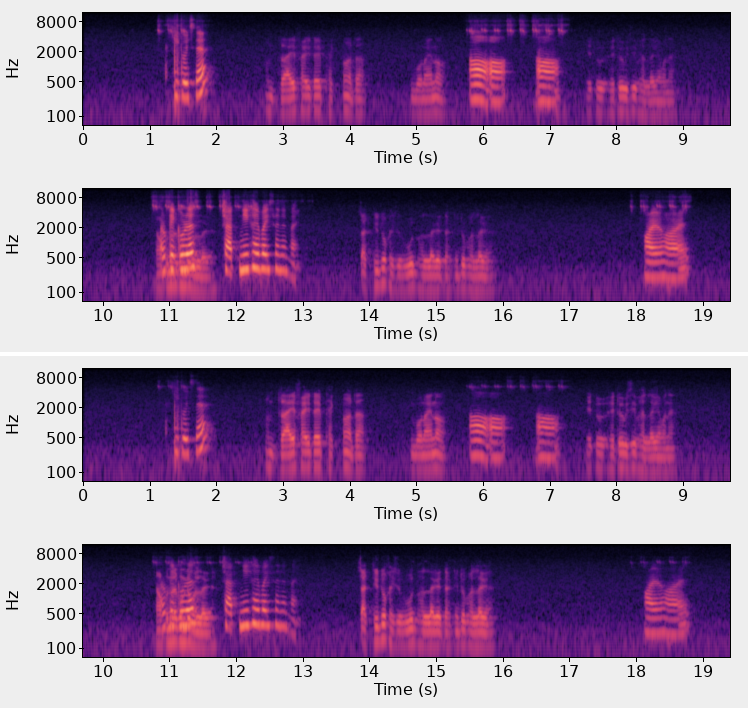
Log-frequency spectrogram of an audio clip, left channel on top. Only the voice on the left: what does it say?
কি কৈছে
অঁ অঁ অঁ
আৰু কেঁকোৰাৰ
চাটনি খাই পাইছে নে নাই
হয় হয়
